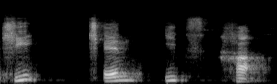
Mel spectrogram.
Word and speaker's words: Chichen Itzá: que ça veut dire chenita Ça à il faut bien prononcer c'est chien it ha la bouche dansénote des sorcières de l'eau qui date de 9e siècle.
